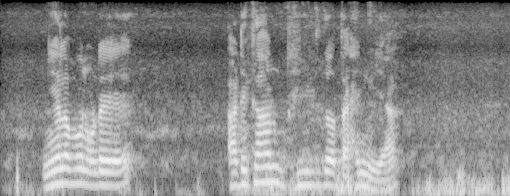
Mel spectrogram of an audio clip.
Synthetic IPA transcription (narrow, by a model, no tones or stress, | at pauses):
nijalɔbɔnɔɖɛ | aɖʱiɡanbʱiɾd̪ɔt̪aɦɛnija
